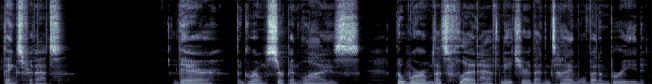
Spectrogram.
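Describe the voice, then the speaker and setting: A man playing a guilt-ridden usurper king in a Shakespearean dramatic reading, with measured, declamatory verse delivery. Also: low-pitched, fairly even intonation, exaggerated voice. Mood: brooding, uneasy. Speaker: amateur actor in a library's dramatic reading.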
